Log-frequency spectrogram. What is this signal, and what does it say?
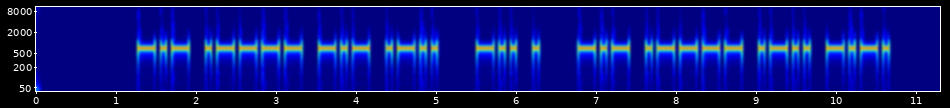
Morse code, heard as a keyed tone, about 17 wpm, 700 Hz. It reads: K1KL DE K1LC
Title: USA Callsign DE Callsign - 4 Characters - 17wpm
